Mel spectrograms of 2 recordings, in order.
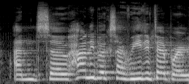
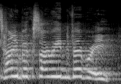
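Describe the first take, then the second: First: Said in the usual way. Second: Higher, fast, game-show suspense on "many"; drum roll build-up. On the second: Shown as a demonstration. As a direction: hype it up like a quiz host announcing the result. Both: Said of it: "Drum roll, please".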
